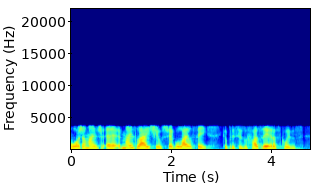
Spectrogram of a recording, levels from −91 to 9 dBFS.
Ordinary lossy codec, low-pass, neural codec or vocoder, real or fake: none; 3.6 kHz; codec, 16 kHz, 0.8 kbps, ZipCodec; fake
